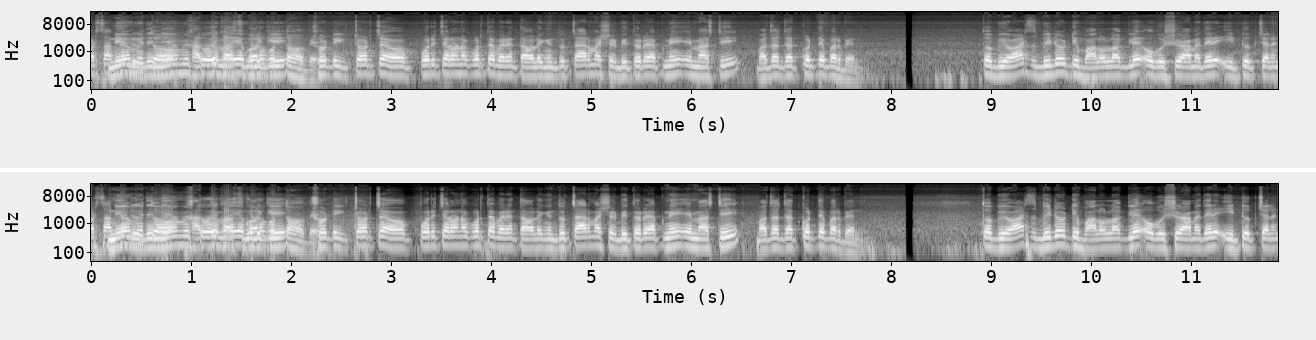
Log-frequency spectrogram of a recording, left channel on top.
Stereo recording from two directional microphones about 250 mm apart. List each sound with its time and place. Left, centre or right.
0.0 s a man's voice: right
8.9 s a man's voice: right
